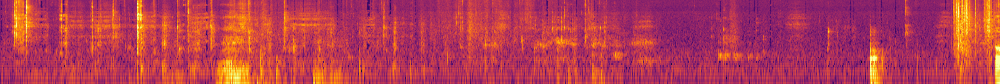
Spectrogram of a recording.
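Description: A man chewing a mouthful of crunchy deep-fried taco close to the microphone, with crisp crunches through the first several seconds, then quieter chewing. One short, louder sound comes a few seconds before the end.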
